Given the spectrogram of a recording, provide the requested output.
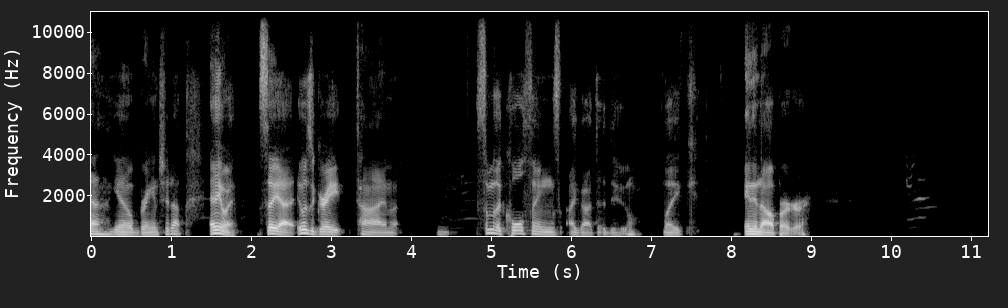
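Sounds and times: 
speech: 0.0s - 7.6s, 8.2s - 9.0s
house cat meowing: 10.2s - 10.6s.

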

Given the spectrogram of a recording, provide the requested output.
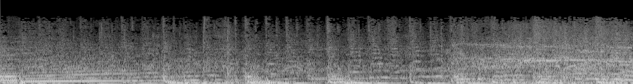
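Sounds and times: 
car engine revving hard speeding off along a street: 0.0s - 6.3s
car tires squealing against the road: 0.0s - 6.3s.

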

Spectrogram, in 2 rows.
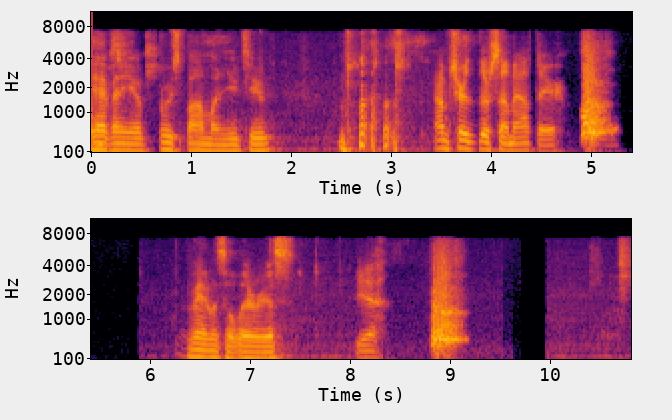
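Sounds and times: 
speech: 0.0s - 5.0s, 6.3s - 8.4s
dog barking: 4.9s - 5.3s, 8.8s - 9.2s.

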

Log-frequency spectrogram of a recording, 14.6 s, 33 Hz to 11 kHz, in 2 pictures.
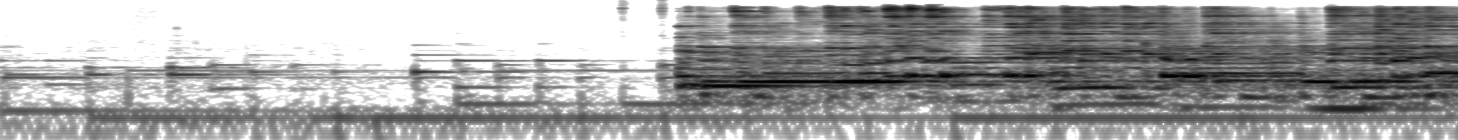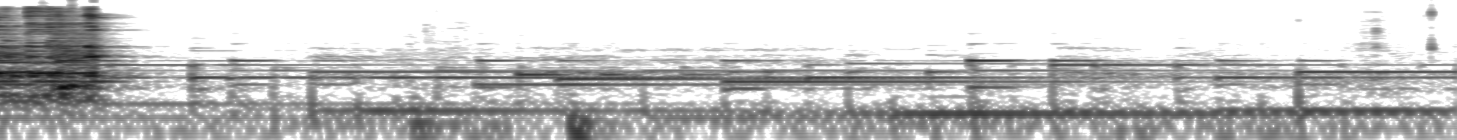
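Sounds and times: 
acoustic guitar strumming: 3.4s - 8.0s.

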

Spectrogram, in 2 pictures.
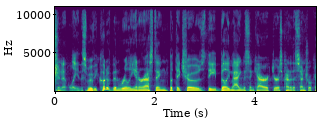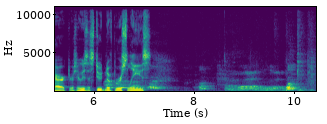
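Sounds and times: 
speech: 0.0s - 7.5s
dog barking at a door: 6.2s - 8.4s.

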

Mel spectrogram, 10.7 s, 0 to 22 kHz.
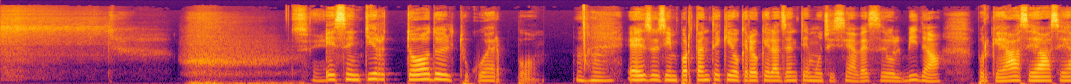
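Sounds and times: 
slow deep mindful breath in and out: 0.0s - 3.1s
speech: 3.0s - 10.7s.

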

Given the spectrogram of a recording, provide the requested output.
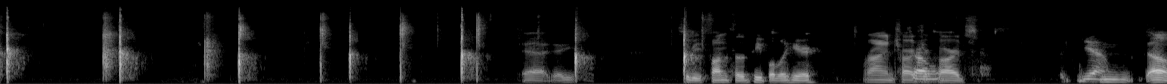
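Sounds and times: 
slow hand claps: 0.0s - 0.4s, 1.0s - 5.0s, 5.7s - 6.0s, 6.8s - 7.2s
speech: 5.2s - 6.0s, 6.8s - 9.9s, 10.6s - 11.6s.

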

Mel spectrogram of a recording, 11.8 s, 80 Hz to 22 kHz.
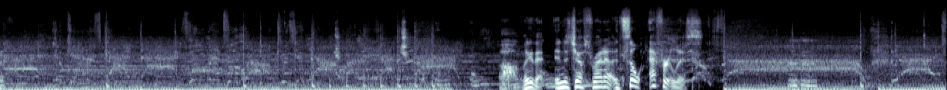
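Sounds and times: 
dense distorted heavy rock music: 0.0s - 11.8s
raw strained vocal scream in a heavy rock song: 3.8s - 6.1s, 9.1s - 11.8s
speech: 6.3s - 8.9s.

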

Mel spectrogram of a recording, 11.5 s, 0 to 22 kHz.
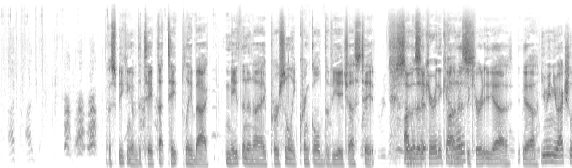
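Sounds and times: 
speech: 0.2s - 11.4s
dog barking: 1.3s - 2.0s, 2.7s - 3.3s
faint hiss: 2.2s - 11.4s.

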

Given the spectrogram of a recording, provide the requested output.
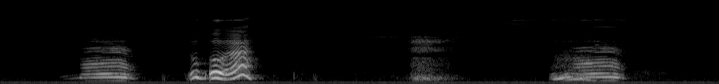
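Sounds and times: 
faint constant hum: 0.0s - 7.1s
video game cow mooing: 0.7s - 1.4s, 5.5s - 6.4s
speech: 2.1s - 2.6s.

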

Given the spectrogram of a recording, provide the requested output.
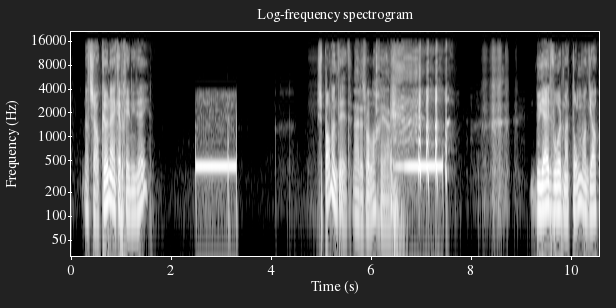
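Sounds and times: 
speech: 0.3s - 1.6s, 5.0s - 6.7s, 9.3s - 10.5s
telephone ringback tone on a live call: 2.5s - 3.3s
laughter: 6.4s - 7.6s.

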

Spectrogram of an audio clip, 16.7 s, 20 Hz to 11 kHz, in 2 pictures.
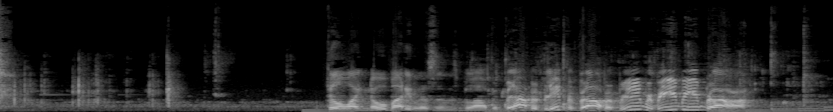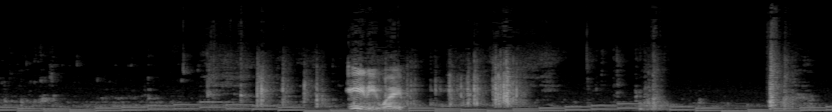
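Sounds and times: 
speech: 3.1s - 7.6s, 11.9s - 12.5s
drink glugging and splashing as it is poured into a glass: 4.7s - 6.2s, 7.3s - 9.2s.

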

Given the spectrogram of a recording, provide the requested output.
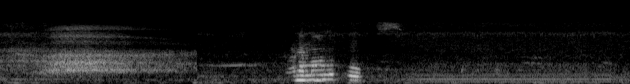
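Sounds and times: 
slow conscious breath exhaled through the mouth during a relaxation breathing exercise: 0.0s - 2.0s
speech: 2.9s - 4.0s.

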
